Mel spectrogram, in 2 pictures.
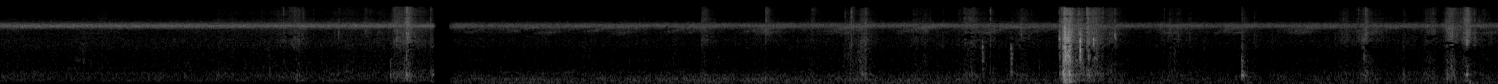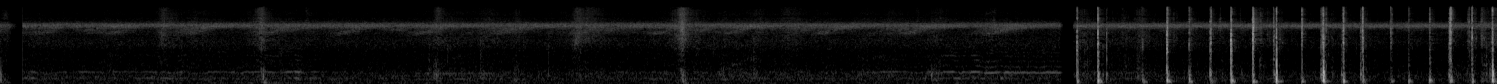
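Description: Steady high buzzing of forest insects throughout, with occasional knocks. Near the end, a knife blade chops rapidly into a thin wooden stick, about three to four strikes a second.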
